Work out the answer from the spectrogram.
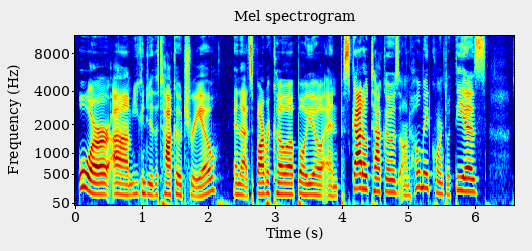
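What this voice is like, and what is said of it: Slight put-on accent. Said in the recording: “Do you like how I'm trying to spit that little accent out there?”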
